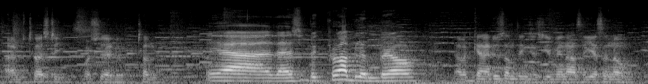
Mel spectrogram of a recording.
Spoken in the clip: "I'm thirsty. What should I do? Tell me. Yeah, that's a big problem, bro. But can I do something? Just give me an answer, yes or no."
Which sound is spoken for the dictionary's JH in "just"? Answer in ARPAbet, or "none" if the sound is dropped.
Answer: Z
